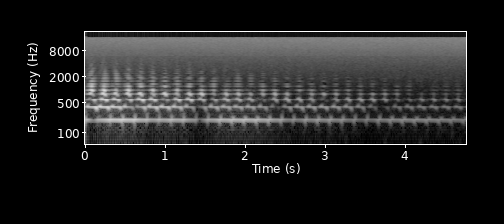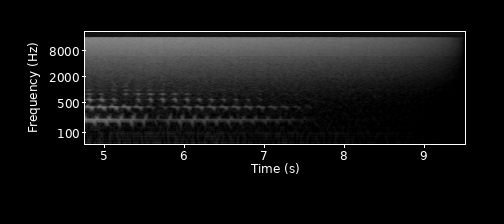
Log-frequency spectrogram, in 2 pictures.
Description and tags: soft rubber
twang-like sound emulating a ruler movement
